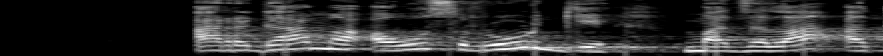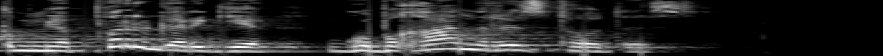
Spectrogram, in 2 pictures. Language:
Abkhazian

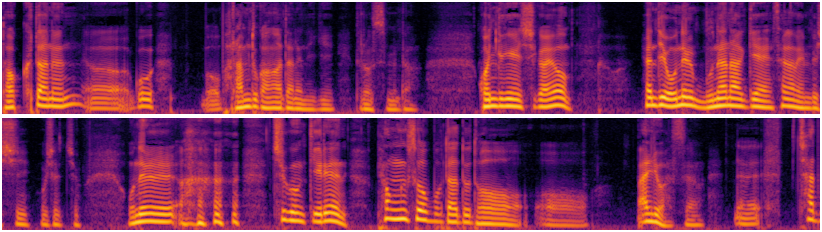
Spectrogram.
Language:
Korean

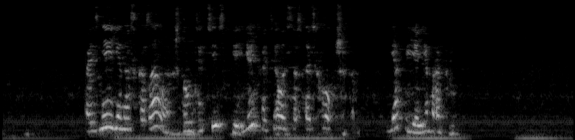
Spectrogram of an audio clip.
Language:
Belarusian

